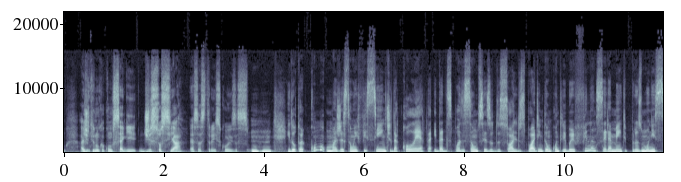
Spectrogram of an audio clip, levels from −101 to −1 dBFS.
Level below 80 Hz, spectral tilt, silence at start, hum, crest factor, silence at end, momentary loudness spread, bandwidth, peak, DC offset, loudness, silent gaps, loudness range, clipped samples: -54 dBFS; -4 dB/octave; 0.05 s; none; 16 dB; 0 s; 7 LU; 16.5 kHz; -2 dBFS; under 0.1%; -19 LUFS; none; 2 LU; under 0.1%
